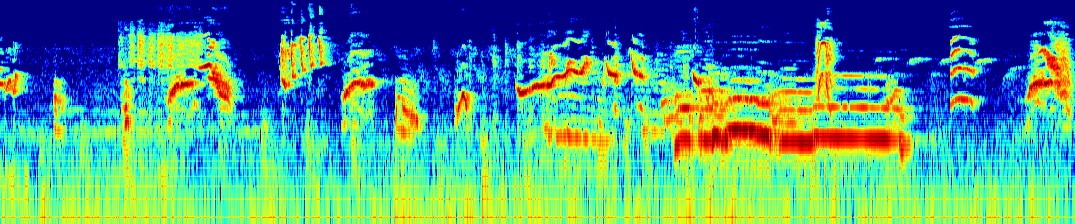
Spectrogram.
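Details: Oriental magpie-robin (kacer) singing in gacor form, in the ngerol long-rolling and nembak sharp-burst styles: varied whistled and buzzy phrases with bright rising notes and harsh bursts, then a long sustained warbling stretch midway, separated by short pauses.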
